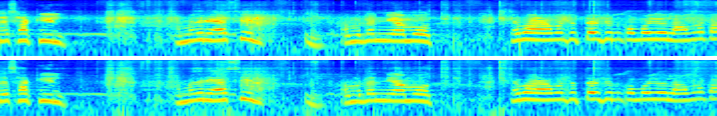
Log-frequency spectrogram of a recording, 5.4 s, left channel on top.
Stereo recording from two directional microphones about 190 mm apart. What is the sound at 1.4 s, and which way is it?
Speech, 15° left (ahead or behind).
